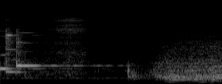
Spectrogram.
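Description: A chime or ding rings out suddenly: one clear tone held steady for about a second, then cut off, followed by a soft rushing noise.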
